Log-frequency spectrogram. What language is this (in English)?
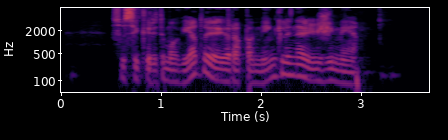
Lithuanian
